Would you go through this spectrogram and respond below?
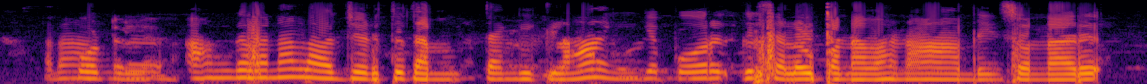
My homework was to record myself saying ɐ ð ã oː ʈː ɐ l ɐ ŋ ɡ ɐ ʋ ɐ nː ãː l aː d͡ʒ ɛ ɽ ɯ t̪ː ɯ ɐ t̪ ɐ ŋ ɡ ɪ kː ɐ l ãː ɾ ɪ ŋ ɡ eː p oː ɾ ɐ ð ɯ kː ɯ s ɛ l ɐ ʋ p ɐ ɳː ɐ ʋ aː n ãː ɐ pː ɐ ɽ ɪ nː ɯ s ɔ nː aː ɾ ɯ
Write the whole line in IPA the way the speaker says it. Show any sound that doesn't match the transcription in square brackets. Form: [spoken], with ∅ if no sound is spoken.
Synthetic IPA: ɐ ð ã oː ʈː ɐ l ɐ ŋ ɡ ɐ ʋ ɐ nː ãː l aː d͡ʒ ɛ ɽ ɯ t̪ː ɯ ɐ t̪ ɐ ŋ ɡ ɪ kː ɐ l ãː [∅] ɪ ŋ ɡ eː p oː ɾ ɐ ð ɯ kː ɯ s ɛ l ɐ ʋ p ɐ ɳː ɐ ʋ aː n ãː ɐ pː ɐ ɽ ɪ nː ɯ s ɔ nː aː ɾ ɯ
